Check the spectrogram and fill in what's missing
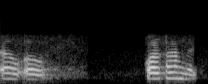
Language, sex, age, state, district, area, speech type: Bodo, female, 18-30, Assam, Kokrajhar, rural, conversation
